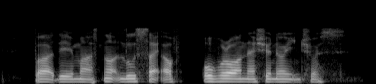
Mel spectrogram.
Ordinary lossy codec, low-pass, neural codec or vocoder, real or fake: none; 5.4 kHz; codec, 16 kHz, 8 kbps, FunCodec, trained on LibriTTS, 25 frames a second; fake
